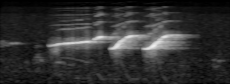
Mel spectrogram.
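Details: White-rumped shama giving a clear whistled phrase of three upward-swooping, sliding notes, pure and high, lasting just over a second in silence.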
